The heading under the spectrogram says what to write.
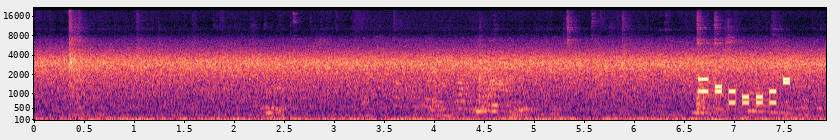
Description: Multi-frequency trunk signalling (R1, as on North American trunks), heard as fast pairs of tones, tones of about 70 ms, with phone line noise and the noise of a restaurant. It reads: KP 62112 ST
